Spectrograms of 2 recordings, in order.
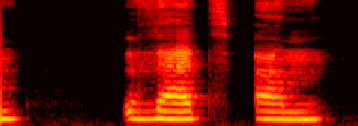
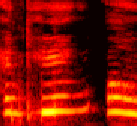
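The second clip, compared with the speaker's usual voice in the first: voice cracking high. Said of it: "my voice".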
